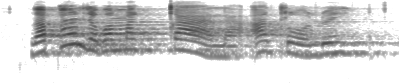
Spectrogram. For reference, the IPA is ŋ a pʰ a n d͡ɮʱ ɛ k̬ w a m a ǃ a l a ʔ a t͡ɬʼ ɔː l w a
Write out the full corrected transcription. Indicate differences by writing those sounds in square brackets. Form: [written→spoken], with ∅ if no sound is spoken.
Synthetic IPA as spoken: ŋ a pʰ a n d͡ɮʱ ɛ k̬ w a m a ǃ a l a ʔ a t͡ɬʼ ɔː l w [a→ɛ]

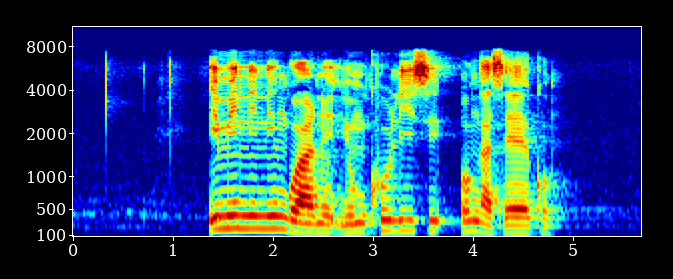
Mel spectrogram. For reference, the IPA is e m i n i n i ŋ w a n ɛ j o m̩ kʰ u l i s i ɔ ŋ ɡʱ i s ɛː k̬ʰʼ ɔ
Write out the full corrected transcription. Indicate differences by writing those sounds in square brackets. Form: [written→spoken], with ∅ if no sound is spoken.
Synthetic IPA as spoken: [e→i] m i n i n i ŋ w a n ɛ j o m̩ kʰ u l i s i ɔ ŋ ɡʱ [i→a] s ɛː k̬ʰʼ ɔ

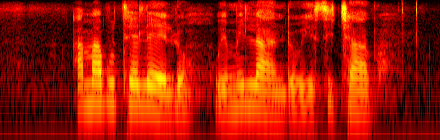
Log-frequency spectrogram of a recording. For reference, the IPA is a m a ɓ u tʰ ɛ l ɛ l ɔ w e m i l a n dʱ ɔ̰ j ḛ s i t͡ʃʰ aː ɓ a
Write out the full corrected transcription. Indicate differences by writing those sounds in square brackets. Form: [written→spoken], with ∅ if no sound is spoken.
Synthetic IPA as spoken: a m a ɓ u tʰ ɛ l ɛ l ɔ w e m i l a n dʱ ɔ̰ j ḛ s i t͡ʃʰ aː ɓ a

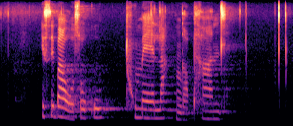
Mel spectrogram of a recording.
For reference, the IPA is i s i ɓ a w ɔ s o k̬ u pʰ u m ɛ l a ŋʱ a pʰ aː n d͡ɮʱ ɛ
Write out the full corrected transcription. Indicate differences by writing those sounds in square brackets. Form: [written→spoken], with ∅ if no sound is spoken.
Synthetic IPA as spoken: i s i ɓ a w ɔ s o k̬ u [pʰ→tʰ] u m ɛ l a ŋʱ a pʰ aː n d͡ɮʱ ɛ

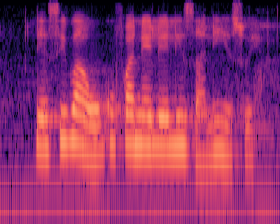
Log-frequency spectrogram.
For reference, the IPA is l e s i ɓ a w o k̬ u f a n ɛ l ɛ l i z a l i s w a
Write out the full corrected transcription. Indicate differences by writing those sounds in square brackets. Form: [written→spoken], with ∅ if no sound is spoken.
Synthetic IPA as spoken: l e s i ɓ a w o k̬ u f a n ɛ l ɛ l i z a l [i→iː] s w [a→ɛ]

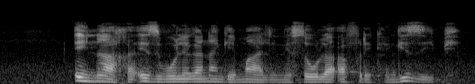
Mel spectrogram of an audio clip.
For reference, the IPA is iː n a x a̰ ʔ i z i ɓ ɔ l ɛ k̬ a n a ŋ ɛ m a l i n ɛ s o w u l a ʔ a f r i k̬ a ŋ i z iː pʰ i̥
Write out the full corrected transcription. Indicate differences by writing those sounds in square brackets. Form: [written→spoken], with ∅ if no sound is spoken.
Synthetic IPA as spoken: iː n a x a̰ ʔ [i→e] z i ɓ ɔ l ɛ k̬ a n a ŋ ɛ m a l i n ɛ s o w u l a ʔ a f r i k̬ a ŋ i z iː pʰ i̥

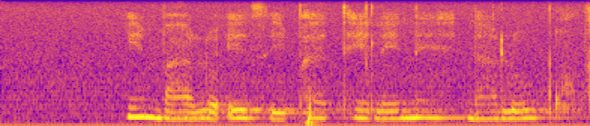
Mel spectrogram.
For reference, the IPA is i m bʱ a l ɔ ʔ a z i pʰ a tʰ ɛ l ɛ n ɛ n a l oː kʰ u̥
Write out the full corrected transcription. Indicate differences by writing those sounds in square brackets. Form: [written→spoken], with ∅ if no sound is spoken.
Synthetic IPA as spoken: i m bʱ a l ɔ ʔ [a→e] z i pʰ a tʰ ɛ l ɛ n ɛ n a l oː kʰ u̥

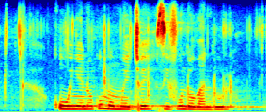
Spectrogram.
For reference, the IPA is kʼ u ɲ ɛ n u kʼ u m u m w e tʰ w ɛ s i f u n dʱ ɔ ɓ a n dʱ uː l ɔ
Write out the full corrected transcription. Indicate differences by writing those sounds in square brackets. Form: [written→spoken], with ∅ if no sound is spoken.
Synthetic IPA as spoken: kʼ u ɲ ɛ n [u→o] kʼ u m u m w [e→ɛ] tʰ w ɛ s i f u n dʱ ɔ ɓ a n dʱ uː l ɔ

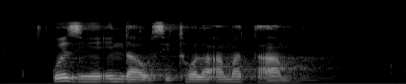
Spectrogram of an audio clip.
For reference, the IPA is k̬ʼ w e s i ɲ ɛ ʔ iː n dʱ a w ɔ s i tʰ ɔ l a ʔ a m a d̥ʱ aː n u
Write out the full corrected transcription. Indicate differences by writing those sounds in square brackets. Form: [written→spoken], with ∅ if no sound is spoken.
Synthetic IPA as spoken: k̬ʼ w e [s→z] i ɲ ɛ ʔ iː n dʱ a w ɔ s i tʰ ɔ l a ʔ a m a d̥ʱ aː [n→m] u

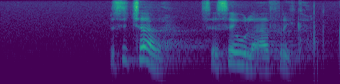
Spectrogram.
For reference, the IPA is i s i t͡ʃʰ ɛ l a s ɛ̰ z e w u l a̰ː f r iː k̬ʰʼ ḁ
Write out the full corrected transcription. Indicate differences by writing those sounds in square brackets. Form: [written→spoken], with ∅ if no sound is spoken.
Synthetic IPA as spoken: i s i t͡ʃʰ [ɛ→a] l a s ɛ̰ [z→s] e w u l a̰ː f r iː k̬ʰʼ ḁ

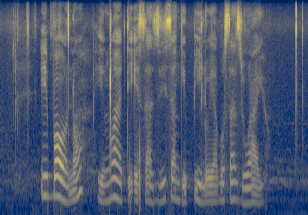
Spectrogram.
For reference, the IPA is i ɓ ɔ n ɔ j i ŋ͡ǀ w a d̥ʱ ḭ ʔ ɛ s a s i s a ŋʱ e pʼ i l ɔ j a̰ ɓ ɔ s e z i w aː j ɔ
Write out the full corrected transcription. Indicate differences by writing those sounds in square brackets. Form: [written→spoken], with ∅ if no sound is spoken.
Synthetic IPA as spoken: i ɓ ɔ n ɔ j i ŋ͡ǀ w a d̥ʱ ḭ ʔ ɛ s a [s→z] i s a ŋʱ e pʼ i l ɔ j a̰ ɓ ɔ s [e→a] z i w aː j ɔ

